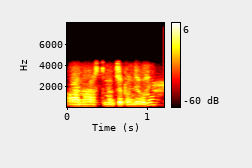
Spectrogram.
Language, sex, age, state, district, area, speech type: Telugu, male, 60+, Andhra Pradesh, Vizianagaram, rural, conversation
